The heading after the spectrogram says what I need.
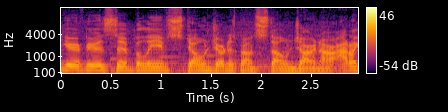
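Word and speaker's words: Stonjourner: Pokemon is smoking pot or some That is Stone Joner, not Stone Jr. Rar. doesn't even have the letter A in his name.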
